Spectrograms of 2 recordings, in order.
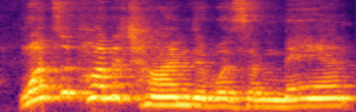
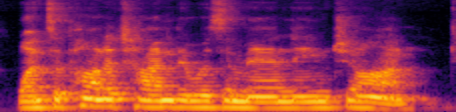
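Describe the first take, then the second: First: It is said with very high energy. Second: It is said with calmer, lower energy.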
